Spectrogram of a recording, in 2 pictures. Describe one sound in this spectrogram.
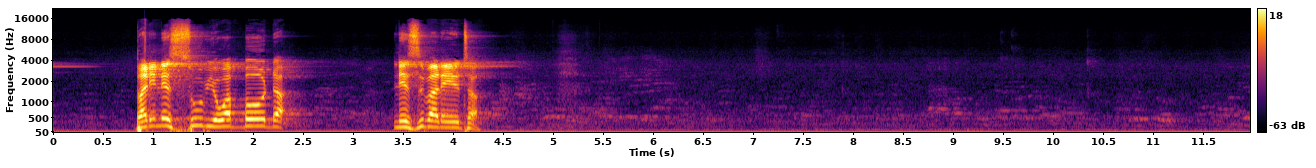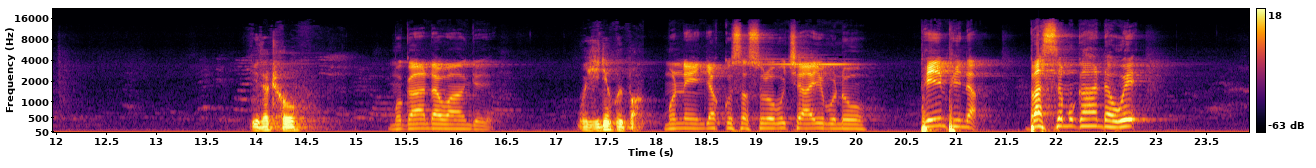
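A man speaks in a tense, low voice close by.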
